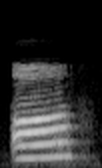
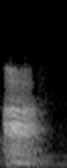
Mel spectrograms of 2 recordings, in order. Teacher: उच्चारण में दोनों में बस समय का अंतर है, अ आ। तो अ को ही हम खींचते हैं तो वही आ हो जाता है।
